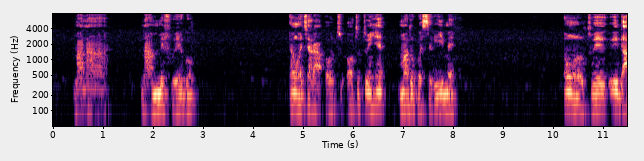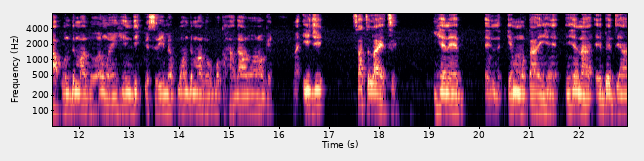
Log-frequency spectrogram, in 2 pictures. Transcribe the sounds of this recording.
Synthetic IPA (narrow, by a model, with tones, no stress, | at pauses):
ma˨na˨ | na˨m̩˦me˦fu˨e˦ɡo˦ | e˦ŋʷe˨t͡ʃa˨ɾa̰˨ɔ˨tʊ˦tʊ˦i˦ɦe˦ | m̩˦ma˦dʊ˦˨kʷe˨si˨ɾi˦me˦ | e˦ŋʷo˨no˨tu˨˦ɪ˦ɡa˨a˨kʷʊ˦n̩˦dɪ˦m̩˦a˦dʊ˨e˦ŋʷe˨i˦ɦe˦n̩˦dɪ˦kʷe˨si˨ɾi˦me˦k͡pɔ˦n̩˦dɪ˦m̩˦ma˦dʊ˨ʊ˦ɡ͡bɔ˨ka˨ɦa˦ɡa˦a˦ɾʊ˦ɔ˦ɾɔ˦ɡɪ˦ | na̰˨ʔi˦d͡ʒi˦ | sa˦te˦la˦˨ɪ˨tɪ˨ | i˦ɦe˦ | ke˨m̩˦mʊ˨ta˦i˦ɦe˦na˨e˦be˦di˨a˦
